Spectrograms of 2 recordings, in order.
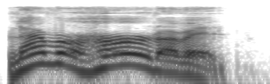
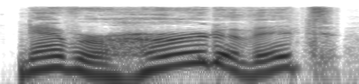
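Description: First: High-pitched bird squawk; brisk, high dodo voice. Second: Put-on high, incredulous girl's exclamation; astonished echo, pitched up; exclaiming. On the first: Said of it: "the Dodo squawked". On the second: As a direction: throw it back in disbelief. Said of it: "Daphne exclaimed". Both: A narrator's reading.

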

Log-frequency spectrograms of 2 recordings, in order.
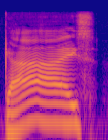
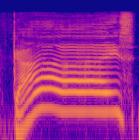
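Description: First: Higher, held-back call for attention; attention-seeking call. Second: High, drawn-out shout; insistent shout. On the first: Daphne to her bickering companions, calling for attention. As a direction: try to break in, only moderately raised. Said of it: "trying to get their attention". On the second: Daphne interrupting the quarrel, shouting urgently. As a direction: shout to cut through the argument. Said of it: "Daphne shouted". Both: A narrator's reading.

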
